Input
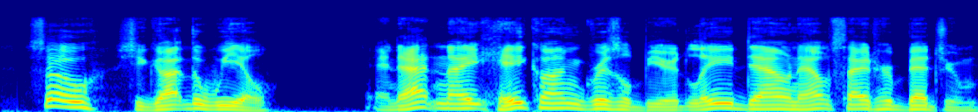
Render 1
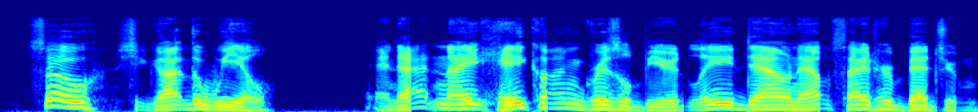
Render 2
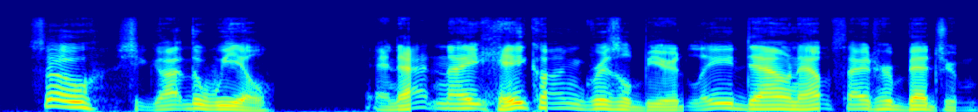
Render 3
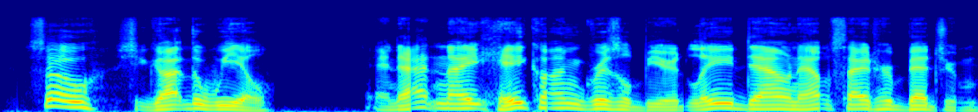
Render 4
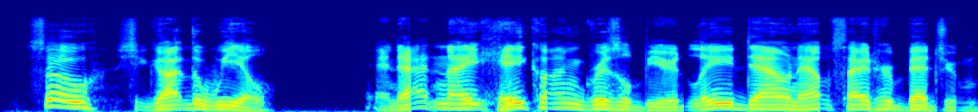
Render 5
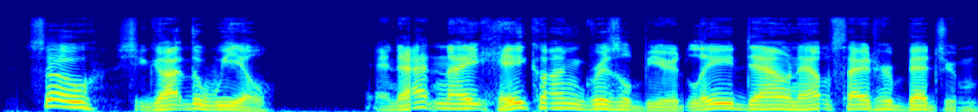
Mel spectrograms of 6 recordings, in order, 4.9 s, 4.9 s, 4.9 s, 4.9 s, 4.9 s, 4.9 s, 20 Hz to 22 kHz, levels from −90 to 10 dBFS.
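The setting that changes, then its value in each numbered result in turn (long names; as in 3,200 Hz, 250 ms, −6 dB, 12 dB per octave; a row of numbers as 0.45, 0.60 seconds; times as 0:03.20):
fake sidechain pumping, release: 253, 501, 105, 164, 70 milliseconds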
